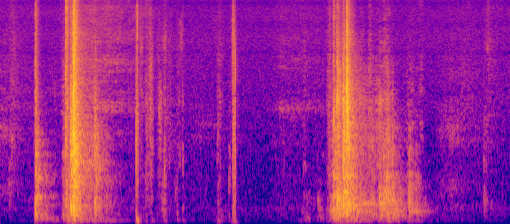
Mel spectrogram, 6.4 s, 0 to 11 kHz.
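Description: Knocks and rustling from someone moving about inside a Jeep CJ5's cab under a vinyl soft top. There is a loud knock with rustling about a second in, a couple of light clicks, then a longer, louder bump and rustle around four seconds in.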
